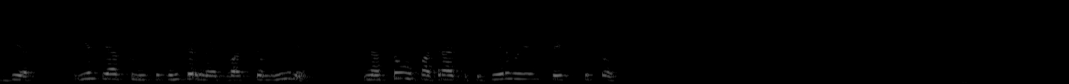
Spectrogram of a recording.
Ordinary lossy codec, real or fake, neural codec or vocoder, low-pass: MP3, 32 kbps; fake; vocoder, 44.1 kHz, 128 mel bands, Pupu-Vocoder; 3.6 kHz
